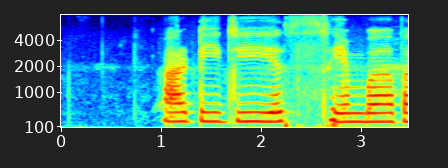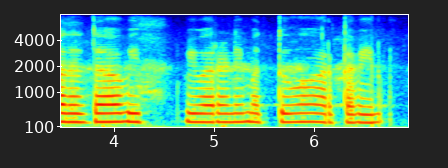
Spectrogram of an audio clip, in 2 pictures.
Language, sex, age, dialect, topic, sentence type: Kannada, female, 18-24, Mysore Kannada, banking, question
